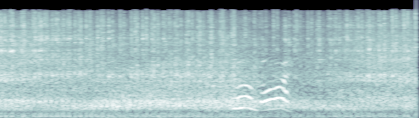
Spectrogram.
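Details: Cold start on full choke of a Briggs Intek V-twin on a Dixon mower. It follows valve lash adjustment, reaming of the Nikki carburetor low-side jet journals and an oil change. It catches quickly and runs steady with no stumbling or surging, and no starting fluid needed. Normal cold start.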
